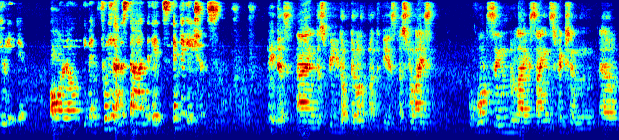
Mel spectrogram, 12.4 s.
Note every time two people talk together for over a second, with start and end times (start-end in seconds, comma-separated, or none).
none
